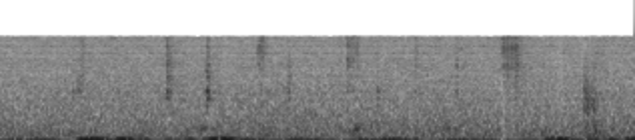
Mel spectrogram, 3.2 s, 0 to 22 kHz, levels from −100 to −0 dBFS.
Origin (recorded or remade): remade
